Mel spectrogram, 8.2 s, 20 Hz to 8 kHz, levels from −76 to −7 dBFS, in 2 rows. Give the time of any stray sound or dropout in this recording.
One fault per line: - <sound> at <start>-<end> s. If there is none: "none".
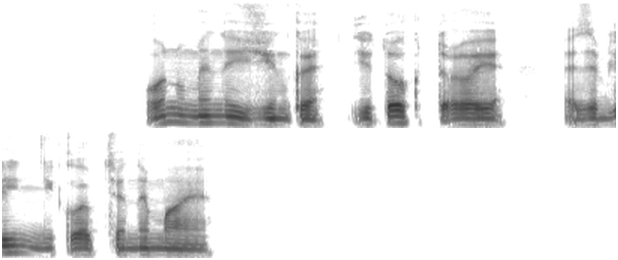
none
